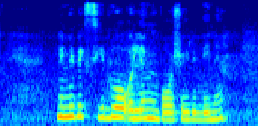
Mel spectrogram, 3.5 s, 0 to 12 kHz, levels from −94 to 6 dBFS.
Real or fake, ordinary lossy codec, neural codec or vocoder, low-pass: real; AAC, 32 kbps; none; 10.8 kHz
